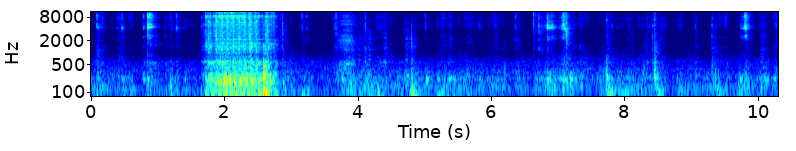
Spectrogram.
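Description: A sewing machine stitches slowly around a curve on a toiletry bag: a quiet, near whirring burst of a few stitches, then sparse single stitches and light handling clicks between pauses.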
